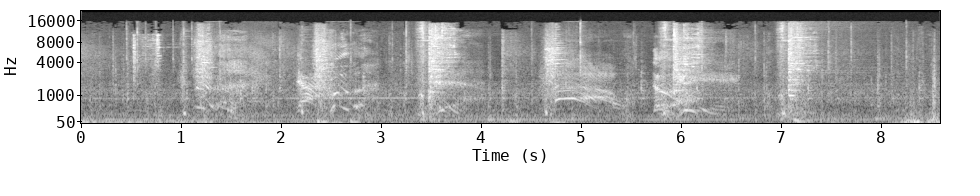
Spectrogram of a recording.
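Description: Swords clash with sharp metallic rings.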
